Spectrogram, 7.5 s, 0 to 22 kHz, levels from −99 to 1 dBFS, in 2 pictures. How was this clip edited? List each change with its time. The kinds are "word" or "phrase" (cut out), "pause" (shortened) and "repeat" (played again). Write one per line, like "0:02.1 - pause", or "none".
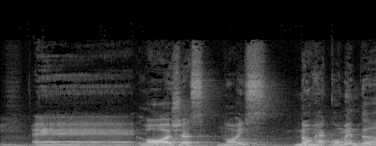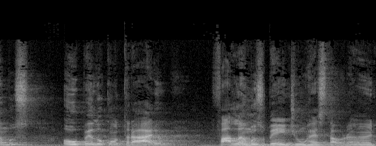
0:06.4 - word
